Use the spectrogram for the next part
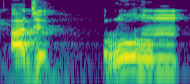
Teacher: جیم کے اوپر قلقلہ کریں گے، جیم کو ہلا کر پڑھیں گے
